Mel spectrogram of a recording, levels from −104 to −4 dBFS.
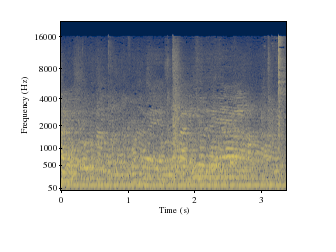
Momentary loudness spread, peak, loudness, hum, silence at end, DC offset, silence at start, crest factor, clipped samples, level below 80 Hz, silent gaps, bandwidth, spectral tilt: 4 LU; -6 dBFS; -26 LUFS; none; 0 s; under 0.1%; 0 s; 18 dB; under 0.1%; -46 dBFS; none; 16.5 kHz; -5.5 dB/octave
